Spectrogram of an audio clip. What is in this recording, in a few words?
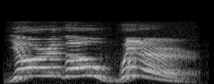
narration; kof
